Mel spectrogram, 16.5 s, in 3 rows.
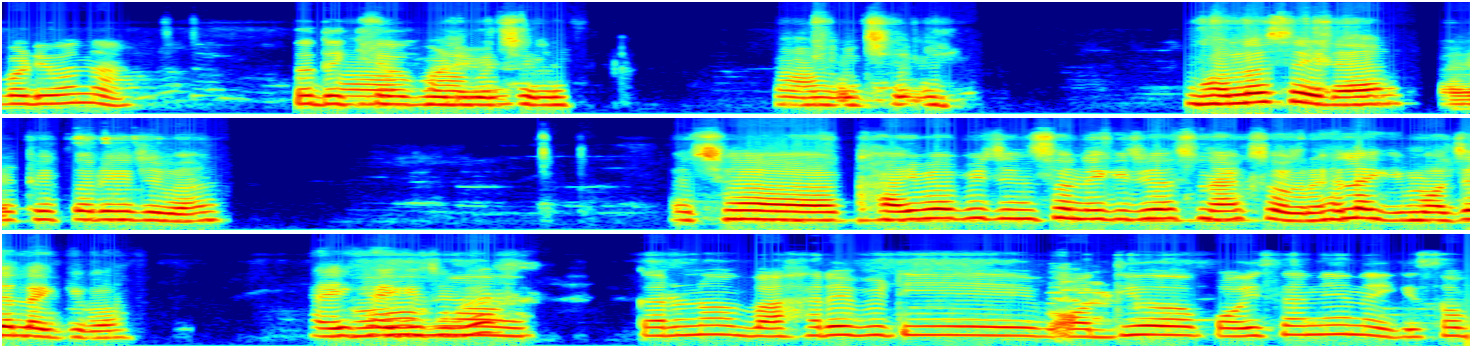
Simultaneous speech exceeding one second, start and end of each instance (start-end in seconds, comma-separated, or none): none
